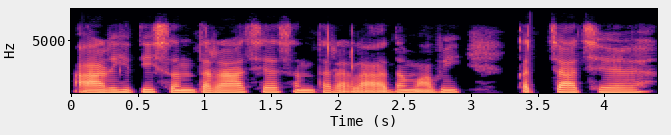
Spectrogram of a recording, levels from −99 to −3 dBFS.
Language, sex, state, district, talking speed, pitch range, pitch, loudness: Hindi, female, Bihar, Kishanganj, 150 wpm, 185-200 Hz, 195 Hz, -18 LUFS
